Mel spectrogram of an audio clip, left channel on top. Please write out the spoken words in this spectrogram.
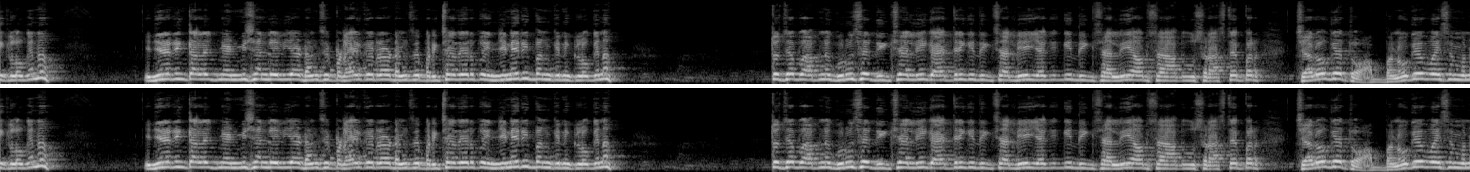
ना। इंजीनियरिंग कॉलेज में एडमिशन ले लिया, ढंग से पढ़ाई कर रहे हो, ढंग से परीक्षा दे रहे हो तो इंजीनियर ही बन के निकलोगे ना। तो जब आपने गुरु से दीक्षा ली, गायत्री की दीक्षा ली, यज्ञ की दीक्षा ली और आप उस रास्ते पर चलोगे तो आप बनोगे वैसे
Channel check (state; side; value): identical; both; correlation 1.00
